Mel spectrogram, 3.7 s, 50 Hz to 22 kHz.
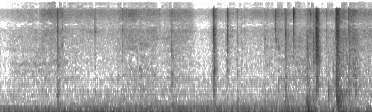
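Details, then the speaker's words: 1992 Ford F-150 4x4 with 302 V8, sat 10 years, old gas drained and five gallons of fresh fuel added: low, slightly uneven loping idle with clicks and thumps, running a bit rough; plugs, wires, cap and rotor not yet replaced. "Runs a little rough. [Music] Not bad for sitting for 10 years."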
